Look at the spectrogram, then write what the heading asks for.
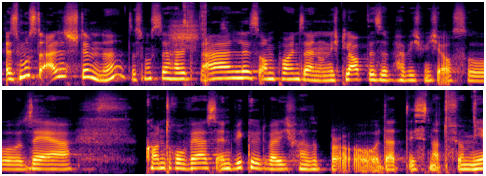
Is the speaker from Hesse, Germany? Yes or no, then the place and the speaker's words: no; Pforzheim, Baden-Württemberg, Germany; moved away as an adult; now in Berlin, Germany; ich bin in Pforzheim aufgewachsen und geboren.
